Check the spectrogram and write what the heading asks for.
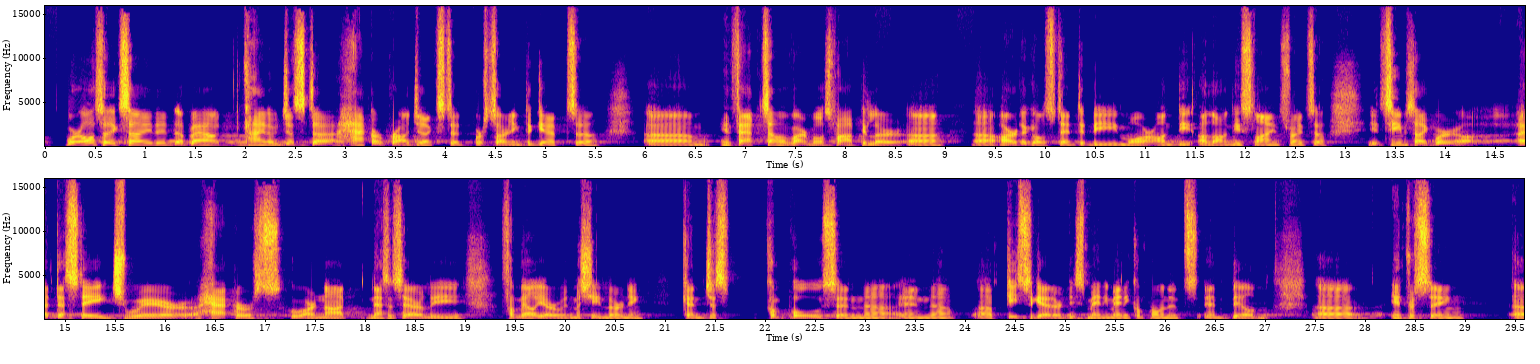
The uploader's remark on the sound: This episode consists of excerpts from a recent talk I gave at a conference commemorating the end of the UC Berkeley AMPLab project.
